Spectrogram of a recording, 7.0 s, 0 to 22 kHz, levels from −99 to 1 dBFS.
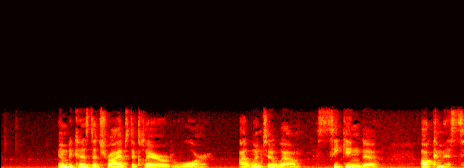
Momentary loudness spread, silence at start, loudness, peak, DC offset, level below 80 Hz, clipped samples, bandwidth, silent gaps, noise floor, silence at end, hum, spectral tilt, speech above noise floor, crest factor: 14 LU; 0.9 s; -20 LUFS; -2 dBFS; under 0.1%; -54 dBFS; under 0.1%; 8 kHz; none; -52 dBFS; 0 s; none; -7 dB/octave; 34 dB; 18 dB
